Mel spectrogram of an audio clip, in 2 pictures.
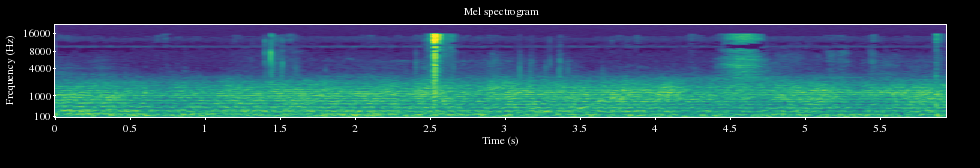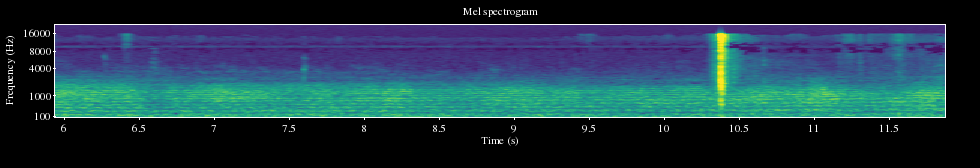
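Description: A golf club striking the ball once near the end, a single sharp crack, over a steady hum.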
